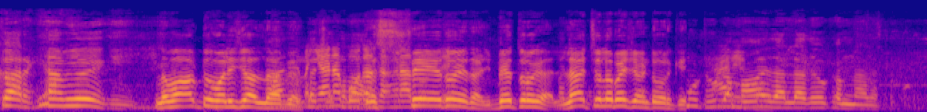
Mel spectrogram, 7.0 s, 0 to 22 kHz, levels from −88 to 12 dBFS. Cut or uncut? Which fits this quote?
cut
